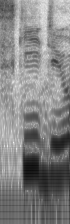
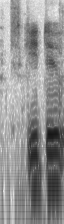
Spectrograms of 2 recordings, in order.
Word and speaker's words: Ski-Doo: they're buying it yeah we pronounce it ski-doo in the south is that wrong no it's ski like I'm gonna ski down a hill do ski I don't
